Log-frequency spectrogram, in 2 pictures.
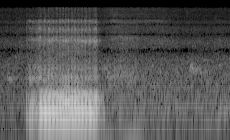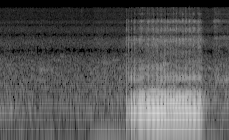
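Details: French Bulldog snoring: two loud, rasping, harmonic snores about one and a half seconds long, spaced some six seconds apart, with quiet breathing in between.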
